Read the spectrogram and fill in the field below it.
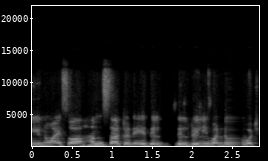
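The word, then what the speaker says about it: हंस: They won't know what a hamsa is until you say hansa. So in Hindi, it is, you know, pronounced in that manner, but in Sanskrit, it is amsha, right?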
